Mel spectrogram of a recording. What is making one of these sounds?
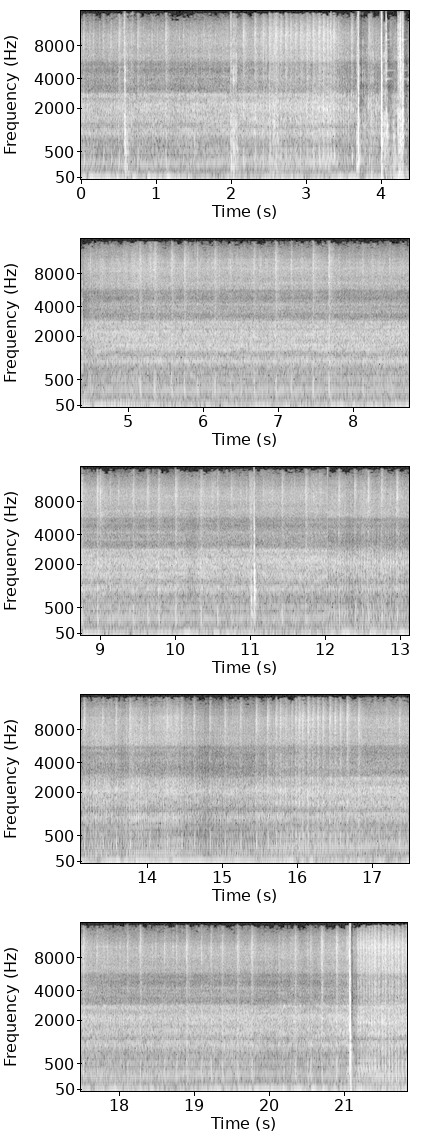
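A dirt bike engine drones steadily up close.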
